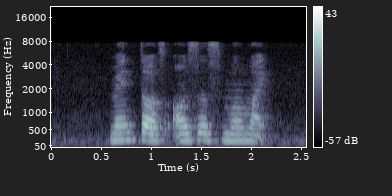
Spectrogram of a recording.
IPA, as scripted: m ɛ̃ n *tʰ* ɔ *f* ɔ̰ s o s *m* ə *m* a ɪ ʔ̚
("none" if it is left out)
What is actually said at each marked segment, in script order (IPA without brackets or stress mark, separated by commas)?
t, s, m, m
